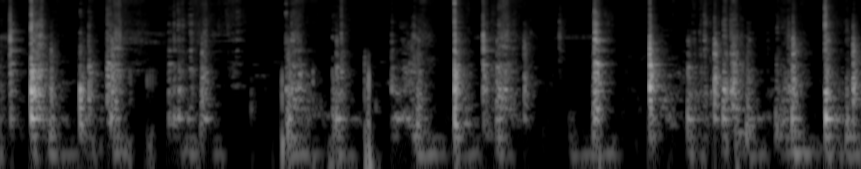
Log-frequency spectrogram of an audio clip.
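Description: Metal spatula scraping and knocking against a kadhai as a thick, sugary lemon chutney is stirred while it cooks, in irregular clinks and scrapes about two a second.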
